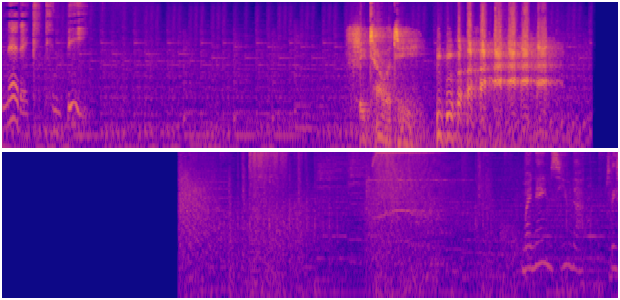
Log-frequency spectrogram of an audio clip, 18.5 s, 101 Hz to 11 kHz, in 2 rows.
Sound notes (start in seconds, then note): 10.3 Kahn laugh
